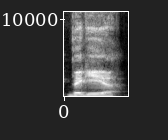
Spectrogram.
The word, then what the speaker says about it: Veguilla: the last name the vegia vegia yeah it's like quesadilla nice yeah well uh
